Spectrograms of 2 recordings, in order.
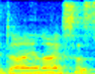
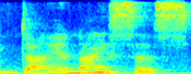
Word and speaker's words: Dionysus: calfskin quilted medium dionysus i looked up how to say dionysus i've been saying it correctly dionysus not dionysus hobo that's the shape of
